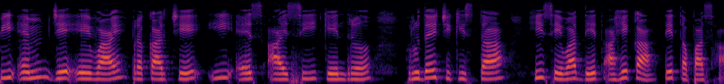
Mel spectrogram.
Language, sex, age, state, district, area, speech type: Marathi, female, 30-45, Maharashtra, Nagpur, urban, read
